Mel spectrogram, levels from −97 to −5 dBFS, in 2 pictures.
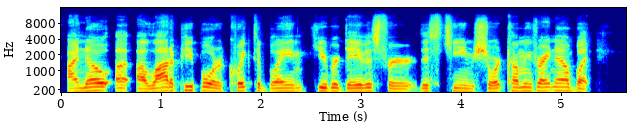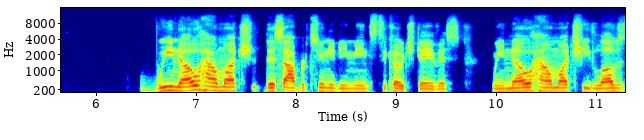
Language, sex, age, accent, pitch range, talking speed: English, male, 20-39, American, 120-145 Hz, 190 wpm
